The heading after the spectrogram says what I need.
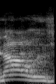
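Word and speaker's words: New Orleans: New York, uh, Miami, LA, uh, Texas, uh, Norins. Did I say that right? New. Yeah, Norins.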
